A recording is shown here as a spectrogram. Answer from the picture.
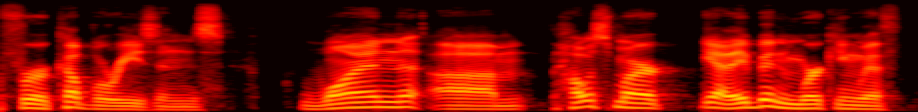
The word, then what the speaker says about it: Housemarque: fact that Sony has acquired the Returnal developer Housemark, I believe is how you say it. I don't think it's Housemarque.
